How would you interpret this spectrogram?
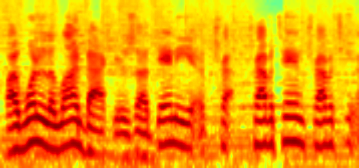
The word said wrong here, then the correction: Trevathan: I might be saying his name wrong. – Trevathan. From the Bears. – How am I saying it? – Trevathan. – Trevathan.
